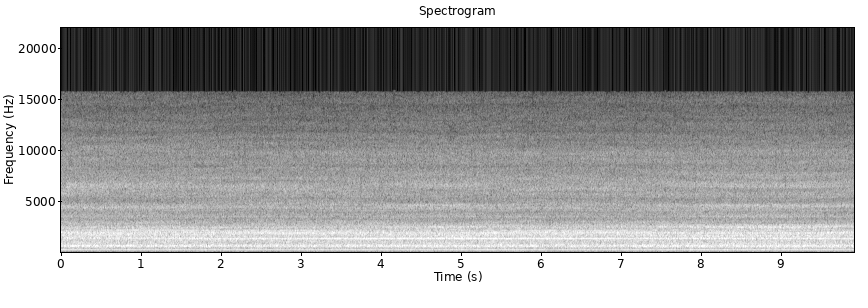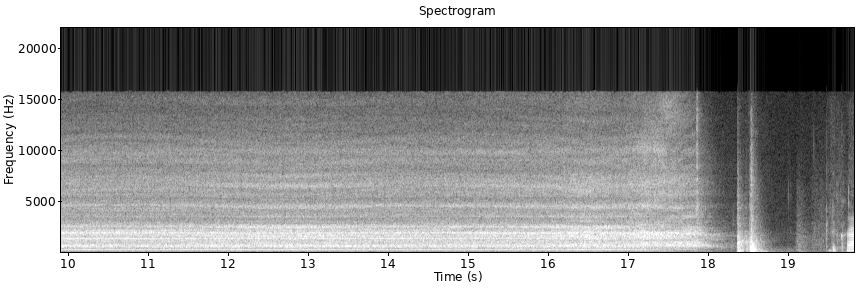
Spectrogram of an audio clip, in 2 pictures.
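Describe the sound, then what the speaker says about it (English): A heat embossing tool blows hot air to dry a watercolor background, a steady loud electric whir with a constant hum that runs close for about seventeen seconds and then cuts off with a click. "I'm gonna hit this with my heat tool to speed up the drying"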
